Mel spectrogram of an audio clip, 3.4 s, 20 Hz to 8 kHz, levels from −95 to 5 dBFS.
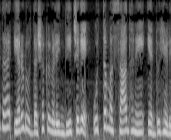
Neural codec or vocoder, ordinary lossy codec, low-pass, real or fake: none; none; none; real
